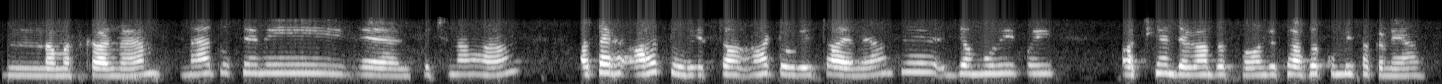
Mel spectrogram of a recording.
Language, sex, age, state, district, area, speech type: Dogri, female, 18-30, Jammu and Kashmir, Kathua, rural, conversation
